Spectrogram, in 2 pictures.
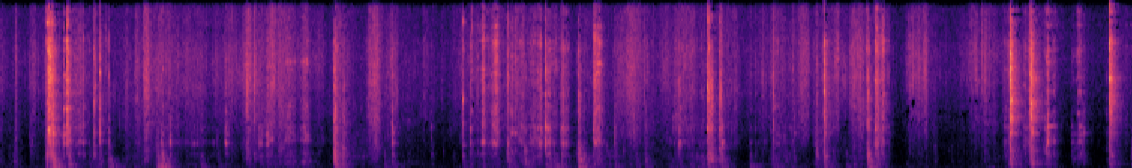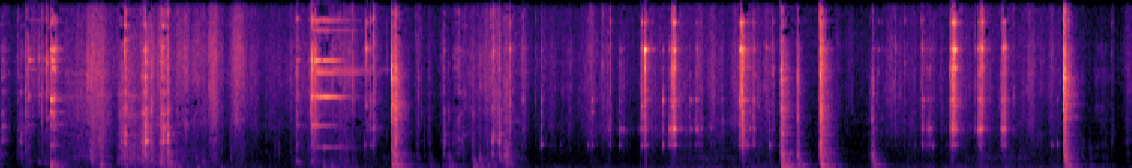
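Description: Steel pipe wrench clinking and knocking against the outboard gearcase's driveshaft and housing as it is fitted, taken off and set back on: irregular metallic clanks, with one brief ringing clink a little past the middle.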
